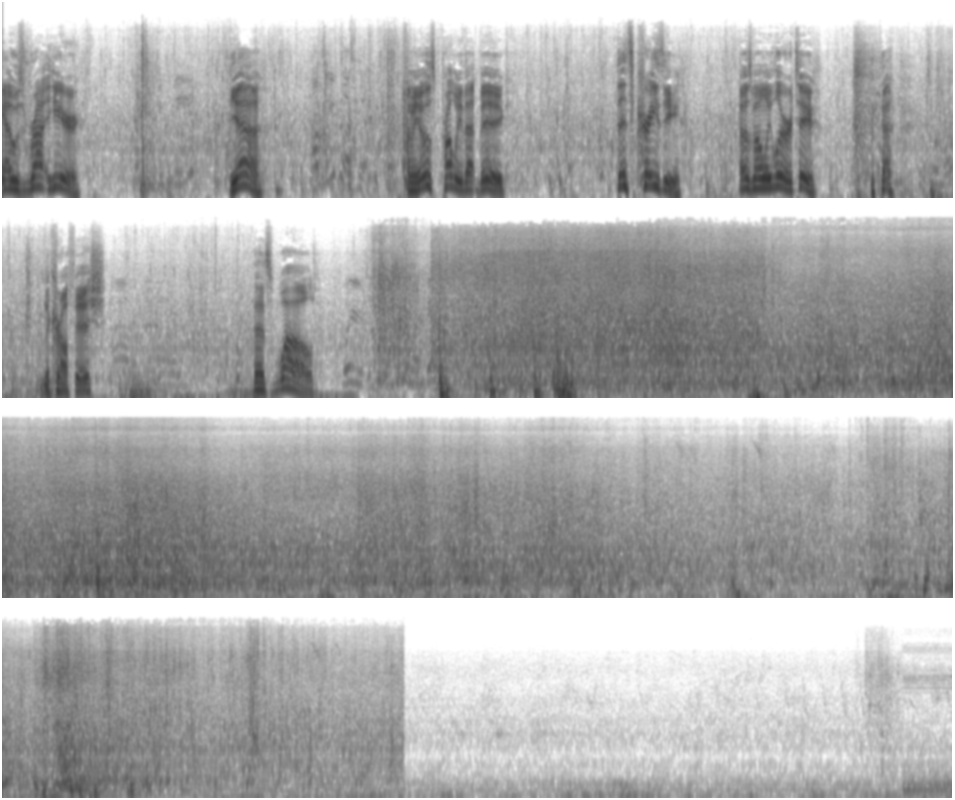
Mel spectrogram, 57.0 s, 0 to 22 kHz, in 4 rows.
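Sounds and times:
river water rushing: 0.0 - 11.8, 13.6 - 48.8
water hits on kayak: 2.0 - 6.4, 19.8 - 48.8.

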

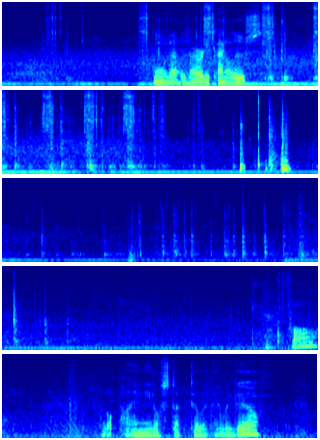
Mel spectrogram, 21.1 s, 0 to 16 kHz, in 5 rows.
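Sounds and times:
ratchet wrench clicking: 0.6 - 1.2, 1.8 - 7.2.

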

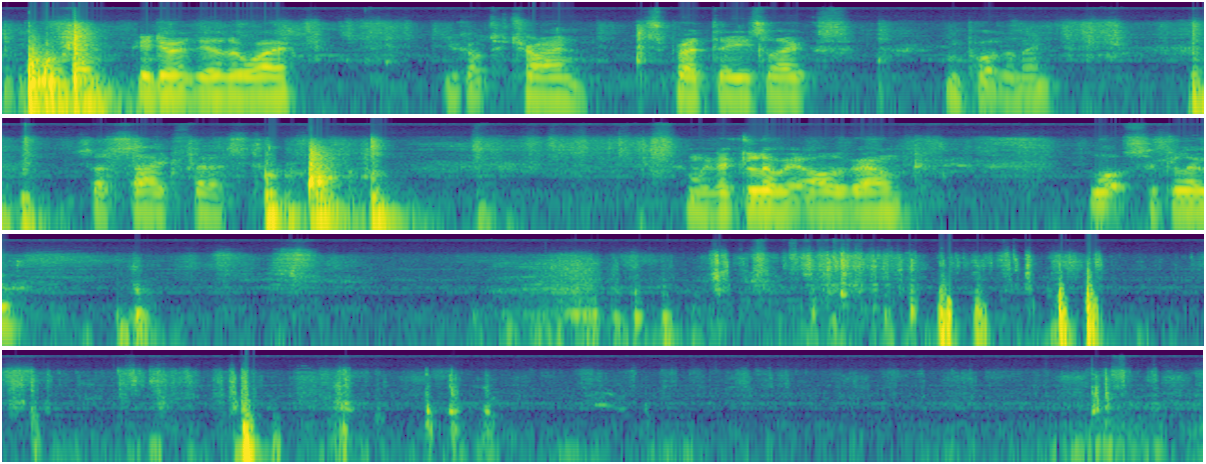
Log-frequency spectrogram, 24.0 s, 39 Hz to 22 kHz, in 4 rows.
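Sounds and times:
rustles and scrapes: 0.8 - 3.4, 4.8 - 7.3, 8.3 - 13.8, 14.4 - 24.0
boards knocking: 7.4 - 8.0, 16.4 - 17.6.

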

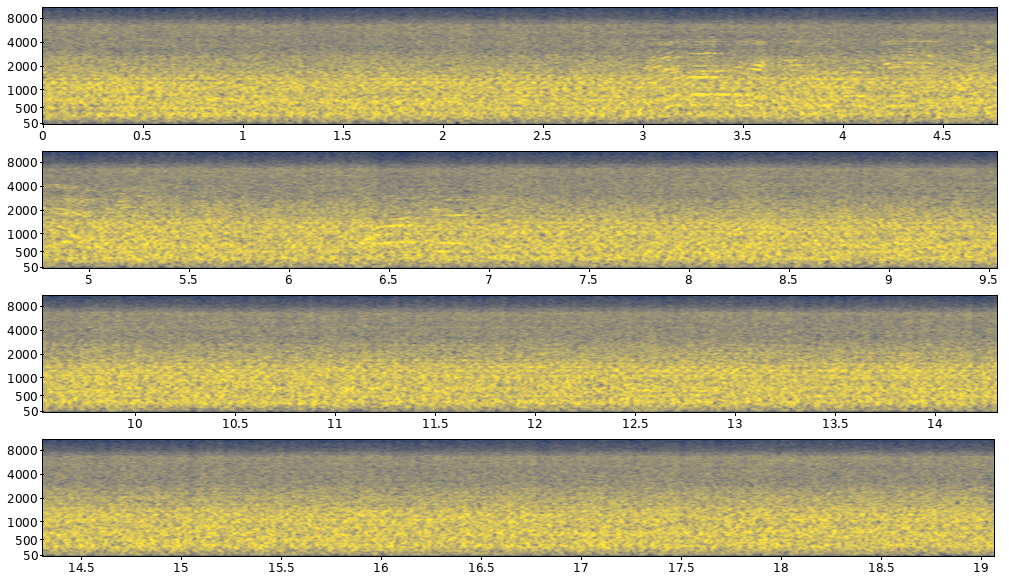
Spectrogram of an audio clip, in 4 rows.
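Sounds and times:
embroidery machines running: 0.0 - 19.0.

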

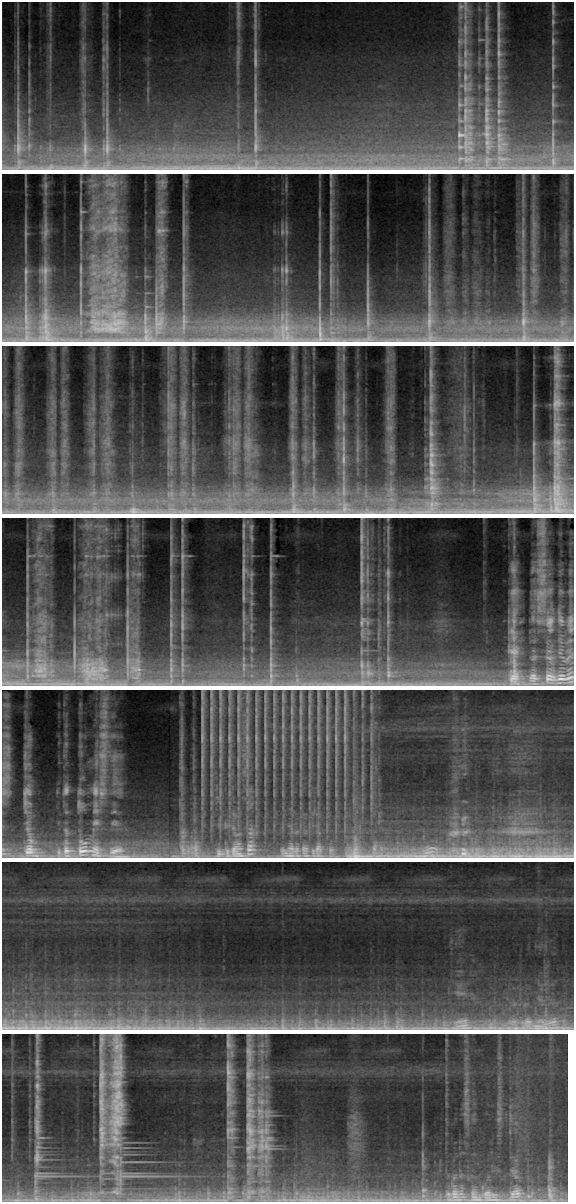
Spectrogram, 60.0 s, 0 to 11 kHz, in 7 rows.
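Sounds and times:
steady low hum: 36.3 - 59.9.

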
